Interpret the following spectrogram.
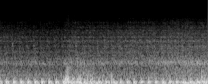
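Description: Motorcycle engine running while the bike is ridden, a steady low rapid pulsing from the exhaust heard close up from the rider's seat.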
